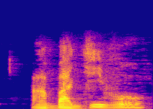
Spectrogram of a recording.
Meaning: bedsheet
- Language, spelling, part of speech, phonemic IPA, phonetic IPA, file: Ewe, abadzivɔ, noun, /à.bà.d͡zǐ.vɔ́/, [à.bà.d͡ʒǐ.v͈ɔ́], Ee-abadzivɔ.ogg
